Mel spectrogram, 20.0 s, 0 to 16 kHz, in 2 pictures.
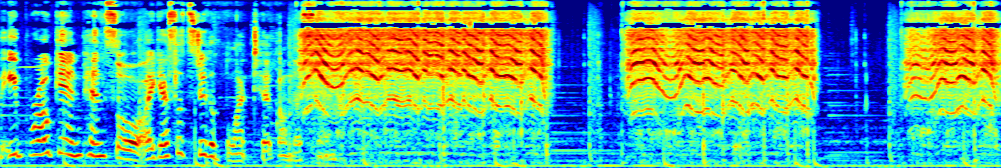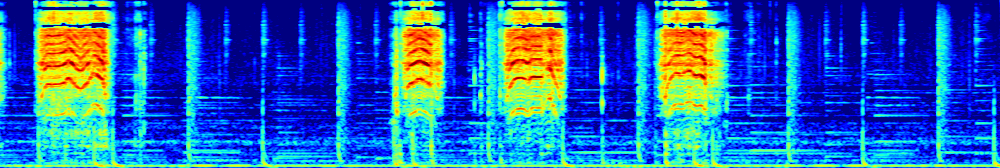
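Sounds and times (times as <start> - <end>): electric pencil sharpener whirring: 3.0 - 5.5, 6.2 - 8.2, 9.0 - 11.5, 13.9 - 15.7, 16.6 - 17.3.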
